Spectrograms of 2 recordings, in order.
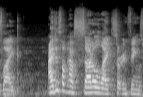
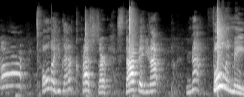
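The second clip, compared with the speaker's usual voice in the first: very loud, playful teasing voice; 8 semitones higher, 8 dB louder than usual. Teasing a manga character about a crush while reading: very loud. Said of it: "I'm very, very loud".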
